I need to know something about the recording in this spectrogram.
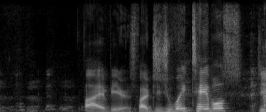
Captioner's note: laughter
